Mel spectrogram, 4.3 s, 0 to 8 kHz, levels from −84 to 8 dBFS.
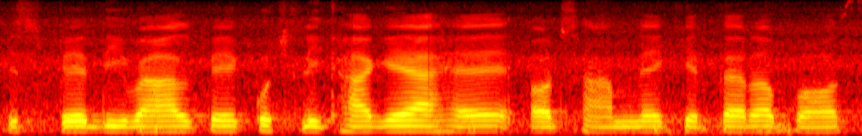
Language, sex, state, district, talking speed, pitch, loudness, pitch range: Hindi, male, Bihar, Kaimur, 165 wpm, 115 Hz, -18 LUFS, 115-120 Hz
